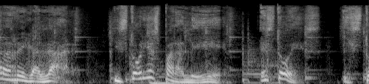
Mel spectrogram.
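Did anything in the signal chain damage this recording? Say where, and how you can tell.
Yes: repeated stalls (stutter) from 1.87 to 2.88 s, six brief network holds, longest 28 ms. The jitter buffer kept emptying and stretched the last sound while losing nothing.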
